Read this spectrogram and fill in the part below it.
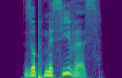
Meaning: strong/mixed nominative/accusative neuter singular of submissiv
- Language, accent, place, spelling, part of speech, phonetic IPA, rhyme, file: German, Germany, Berlin, submissives, adjective, [ˌzʊpmɪˈsiːvəs], -iːvəs, De-submissives.ogg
